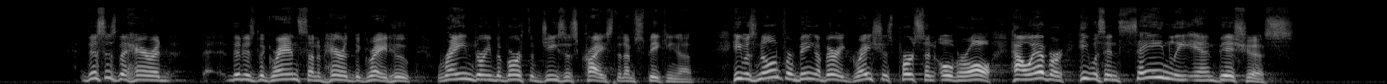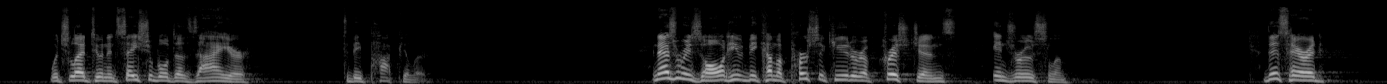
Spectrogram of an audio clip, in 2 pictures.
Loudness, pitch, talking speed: -27 LUFS, 175 Hz, 135 wpm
